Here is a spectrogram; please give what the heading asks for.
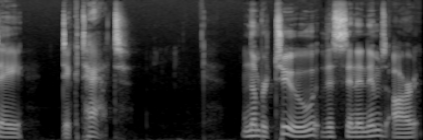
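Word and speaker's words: diktat: word pardon me dictat actually you emphasize the second syllable so it's dictat it's just d i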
